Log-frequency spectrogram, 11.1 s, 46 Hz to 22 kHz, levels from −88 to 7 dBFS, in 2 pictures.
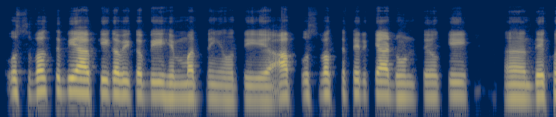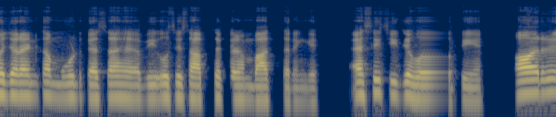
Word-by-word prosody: उस 170 0 -8
वक़्त 180 +1 +3
भी 180 0 +4
आपकी 165 0 +1
कभी-कभी 150 -2 +1
हिम्मत 135 0 -1
नहीं 130 -1 -8
होती 120 0 -6
है। 120 - +1
आप 140 +3 +3
उस 150 0 -9
वक़्त 160 +1 -2
फिर 160 -2 -3
क्या 150 -1 +6
ढूँढते 135 -1 -6
हो 140 - -3
कि 140 +1 -4 0.6
देखो 140 +3 +2
ज़रा 145 -1 +4
इनका 145 0 -1
मूड 135 0 -5
कैसा 130 +1 0
है 125 - -1
अभी 125 +1 -5
उस 130 - -8
हिसाब 130 -2 +1
से 130 - -2
फिर 125 +2 -4
हम 120 -1 -5
बात 115 0 +2
करेंगे। 110 -1 -10 0.4
ऐसी 155 +3 -3
चीज़ें 145 -3 -3
होती 120 -2 -3
हैं 110 0 -8 0.4
और 165 0 +7
135 Hz, 195 wpm, -23 LUFS, 125-150 Hz, 0.6 s, और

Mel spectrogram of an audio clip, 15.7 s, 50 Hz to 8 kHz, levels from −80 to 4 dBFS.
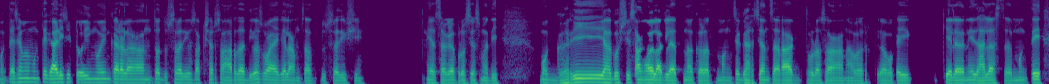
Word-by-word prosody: मग 115 - -9
त्याच्यामुळे 130 +1 -1
मग 125 - -4
ते 125 - 0
गाडीची 120 +1 +4
टोइंग-वोइंग 115 0 -1
करायला 110 -1 +3 0.2
आमचा 105 +2 -3
दुसरा 105 +1 -3
दिवस 105 0 -5
अक्षरशः 105 +1 -5
अर्धा 100 +2 +1
दिवस 110 +4 -1
वाया 100 -2 +2
गेला 100 0 0
आमचा 90 -1 -4 0.2
दुसऱ्या 95 0 -5
दिवशी. 90 0 -8 1.0
या 100 -1 -1
सगळ्या 100 +1 0
प्रोसेसमध्ये. 95 0 -4 0.7
मग 100 -3 -4
घरी 125 +4 +4
ह्या 115 -2 +6
गोष्टी 115 +2 -1
सांगाव्या 105 -1 +5
लागल्यात 95 -1 +5
नकळत. 95 -2 -1
मग 95 0 -8
जे 100 - -1
घरच्यांचा 95 +1 -1
राग 95 0 +3
थोडासा 90 -1 -1
अनावर 90 -1 -5
की 90 +2 -15
बाबा 90 -1 -1
काही 95 0 +1 0.5
केलं 100 -1 +5
आणि 100 +1 0
झालं 95 +1 +3
असतं. 95 0 -5
मग 95 0 -5
ते 110 +1 +7
100 Hz, 165 wpm, -25 LUFS, 95-110 Hz, 1.0 s, ते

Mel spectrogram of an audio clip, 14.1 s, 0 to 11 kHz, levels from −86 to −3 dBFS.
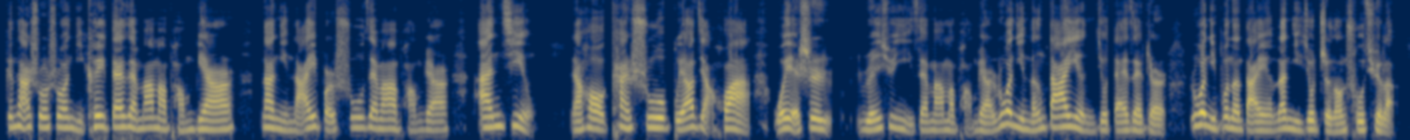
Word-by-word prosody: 跟 210 - -4
他 225 -2 +3
说， 215 -2 -1
说 210 -1 0
说： - - -2
“你 160 -4 -10
可 225 - -1
以 225 - +5
呆 215 +1 +4
在 215 -3 +2
妈 195 +2 +1
妈 185 -3 0
旁 165 +2 -8
边 180 0 +1
儿， 175 +4 +3 0.2
那 210 -1 +3
你 180 -4 -5
拿 160 +5 0
一 220 - +1
本 190 -7 -3
儿 - - -4
书 205 +4 -7
在 210 -3 0
妈 180 0 0
妈 180 - +3
旁 165 -2 -11
边 170 - -2
儿， 160 0 -3 0.2
安 210 +3 +3
静， 230 -3 -2 0.4
然 165 0 +1
后 185 -5 +3
看 190 +3 0
书， 205 -2 +1
不 175 -3 -4
要 205 +4 +5
讲 205 - -3
话， 190 -2 +4 0.2
我 - - +3
也 - - +3
是 190 -3 0 0.2
允 170 +3 -2
许 215 -1 -6
你 170 -9 -8
在 160 +4 -3
妈 160 0 -2
妈 150 -2 -3
旁 155 - -14
边 155 -3 0
儿， - - -3
如 240 - -4
果 280 -1 +5
你 195 -6 -3
能 170 +3 -4
答 215 +2 +6
应， 220 -3 0
你 - - -16
就 165 +1 -4
待 155 +1 -1
在 155 -3 0
这 - - -4
儿， 125 - -2 0.2
如 230 - -4
果 265 - +9
你 195 - -2
不 215 +3 -1
能 180 -3 +1
答 155 - +4
应， 155 -1 -3
那 185 - +5
你 175 -4 -5
就 175 +2 0
只 165 - -1
能 140 +2 -1
出 160 0 -1
去 165 - 0
了。” - - -2
185 Hz, 325 characters per minute, -23 LUFS, 165-210 Hz, 0.4 s, 果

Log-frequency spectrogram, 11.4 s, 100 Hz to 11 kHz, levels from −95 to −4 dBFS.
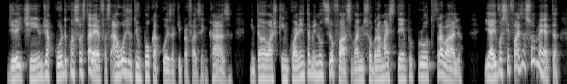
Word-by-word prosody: direitinho, 135 +1 0
de 170 +3 +1
acordo 160 +2 0
com 185 - -6
as 180 - -2
suas 195 -2 -1
tarefas. 130 - +3
"Ah, 155 - +3
hoje 185 +1 +2
eu - - -4
tenho 150 -3 -2
pouca 160 +2 0
coisa 105 -3 -4
aqui - - -9
pra - - -6
fazer - - -7
em - - -17
casa, 100 +4 -2 0.4
então 130 +6 0
eu 135 -1 +4
acho 135 0 -2
que 135 - -6
em 130 - -1
40 145 +7 +1
minutos 165 -2 -2
eu - - +1
faço. - - +1
Vai 115 +1 0
me 120 - -2
sobrar 125 +1 0
mais 145 +2 -1
tempo 135 0 -4
para 155 - -3
o - - +2
outro 150 0 -3
trabalho", 125 - +2 0.4
e 150 - +3
aí 140 +1 +8
você 195 +6 -2
faz 235 +5 0
a - - -4
sua 370 +6 -1
meta. 315 -4 0
145 Hz, 225 wpm, -24 LUFS, 125-165 Hz, 0.4 s, aí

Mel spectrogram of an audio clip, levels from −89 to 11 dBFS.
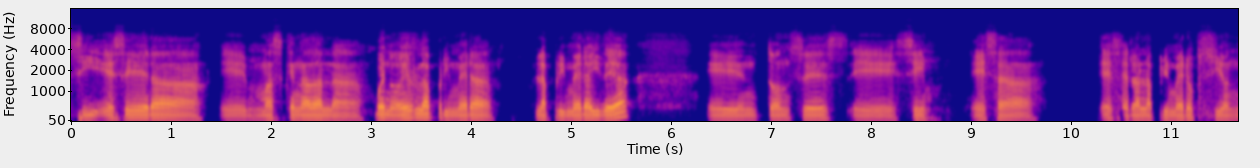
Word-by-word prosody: sí, 115 -3 -4
ese 120 +1 +2
era, 110 -5 +3
eh, 95 0 -6
más 105 +2 -3
que 120 - -1
nada 110 0 +4
la 90 -3 -2
bueno, 115 -3 +4
es 120 +2 +4
la 130 -1 +6
primera, 105 -1 +1 0.4
la - - +2
primera 110 +1 +2
idea. 115 +8 +6 0.7
Entonces, 105 +2 -3
eh, 95 -2 -4
sí, 105 0 -5 0.4
esa, 100 -3 -3 0.6
esa - - -4
era 105 -1 +1
la 100 -1 +1
primera 105 0 -1
opción. 105 0 -5
105 Hz, 125 wpm, -23 LUFS, 100-115 Hz, 0.7 s, la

